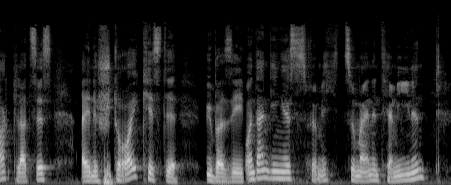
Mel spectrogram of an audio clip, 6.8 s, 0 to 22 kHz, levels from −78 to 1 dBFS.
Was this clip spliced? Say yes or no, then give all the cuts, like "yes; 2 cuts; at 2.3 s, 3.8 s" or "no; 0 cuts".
yes; 1 cut; at 3.6 s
